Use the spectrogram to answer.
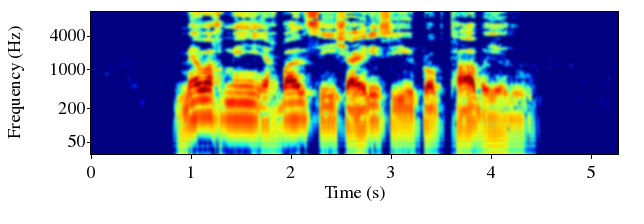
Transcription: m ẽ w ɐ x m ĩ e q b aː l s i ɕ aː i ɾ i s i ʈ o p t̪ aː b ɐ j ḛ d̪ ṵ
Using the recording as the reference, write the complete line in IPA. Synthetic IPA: m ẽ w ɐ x m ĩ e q b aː l s i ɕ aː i ɾ i s i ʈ o p t̪ʰ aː b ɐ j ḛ d̪ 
